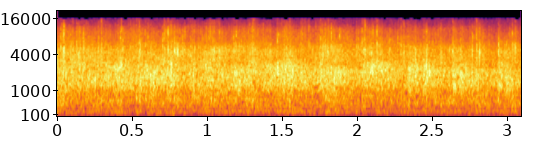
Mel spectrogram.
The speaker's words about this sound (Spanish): Si le quieren dar un aplauso al Señor, aleluya.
